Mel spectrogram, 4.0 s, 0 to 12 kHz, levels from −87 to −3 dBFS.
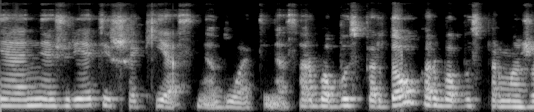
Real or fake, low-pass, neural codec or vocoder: real; 10.8 kHz; none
